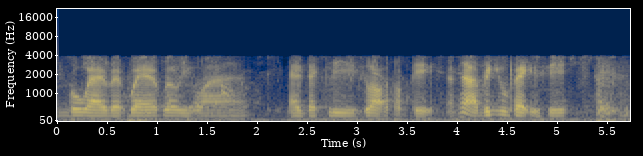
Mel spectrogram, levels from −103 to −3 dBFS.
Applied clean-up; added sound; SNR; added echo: neural separator model SepFormer DNS4.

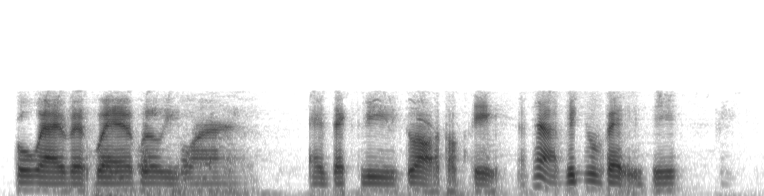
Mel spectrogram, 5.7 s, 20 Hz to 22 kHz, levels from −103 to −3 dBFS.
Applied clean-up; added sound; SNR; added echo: neural mask model DeepFilterNet 3.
